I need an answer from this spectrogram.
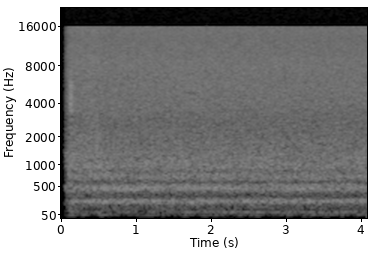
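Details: A honey bee swarm on a regenerative farm in County Kilkenny, Ireland, fills the air with a steady, dense, droning buzz. Identified as a Western honey bee swarm.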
